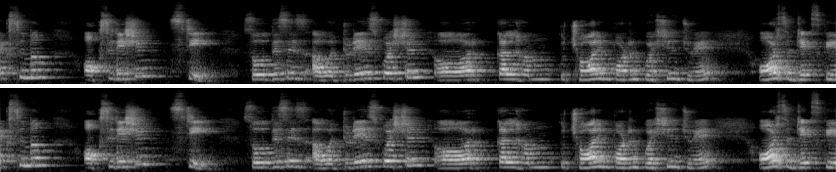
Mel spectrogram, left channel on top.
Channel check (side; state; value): both; normal; correlation 0.57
